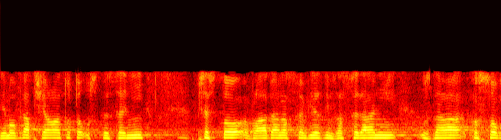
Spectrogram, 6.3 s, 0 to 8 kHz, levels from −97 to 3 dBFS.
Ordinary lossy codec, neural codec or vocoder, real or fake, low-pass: AAC, 16 kbps; codec, 44.1 kHz, 7.8 kbps, Pupu-Codec; fake; 7.2 kHz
